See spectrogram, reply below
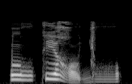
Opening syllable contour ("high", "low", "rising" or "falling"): high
